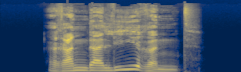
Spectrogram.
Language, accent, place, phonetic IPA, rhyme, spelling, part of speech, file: German, Germany, Berlin, [ʁandaˈliːʁənt], -iːʁənt, randalierend, verb, De-randalierend.ogg
- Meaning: present participle of randalieren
